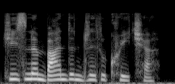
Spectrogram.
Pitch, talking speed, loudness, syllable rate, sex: 210 Hz, 205 wpm, -18 LUFS, 8.1 syllables/s, female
